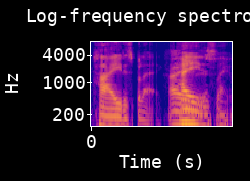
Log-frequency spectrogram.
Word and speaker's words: Hiatus Black: name or the stage name your stage name hiatus black okay just be like hi this I'm like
